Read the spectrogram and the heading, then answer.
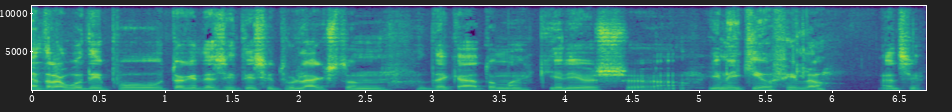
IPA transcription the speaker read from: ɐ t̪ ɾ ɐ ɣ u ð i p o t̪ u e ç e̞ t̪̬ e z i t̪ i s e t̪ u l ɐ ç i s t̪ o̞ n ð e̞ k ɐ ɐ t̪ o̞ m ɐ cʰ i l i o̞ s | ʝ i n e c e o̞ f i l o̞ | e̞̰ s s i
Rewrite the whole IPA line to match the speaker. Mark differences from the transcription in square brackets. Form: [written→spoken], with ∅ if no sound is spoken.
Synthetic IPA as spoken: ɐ t̪ ɾ ɐ ɣ u ð i p [o→u] t̪ [u→o] e ç e̞ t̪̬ e z i t̪ i s [e→i] t̪ u l ɐ ç i s t̪ o̞ n ð e̞ k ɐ ɐ t̪ o̞ m ɐ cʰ i [l→ɾ] i o̞ s | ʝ i n e c [e→i] o̞ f i l o̞ | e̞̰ [s→t͡s] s i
